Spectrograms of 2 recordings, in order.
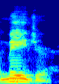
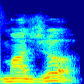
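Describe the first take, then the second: First: The name is said with an English pronunciation. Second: The name is said with a French pronunciation. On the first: "instead of Major" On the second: "my grandfather was French Canadian, is Major"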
